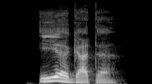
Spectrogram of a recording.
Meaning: spouse
- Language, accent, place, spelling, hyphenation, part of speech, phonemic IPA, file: German, Germany, Berlin, Ehegatte, Ehe‧gat‧te, noun, /ˈeːəɡatə/, De-Ehegatte.ogg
